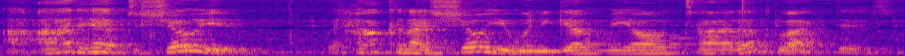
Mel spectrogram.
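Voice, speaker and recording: A man's voice: a little high, big pitch swings, moderate pace, a bit bright, slight background noise, voice pushed up. A man voicing a small, clever male rabbit trickster who talks in a sly, cheeky way, recorded in an echoey room from a distance.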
